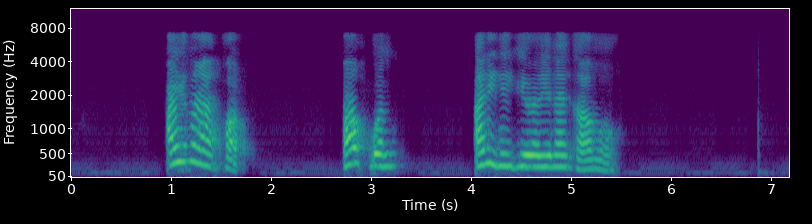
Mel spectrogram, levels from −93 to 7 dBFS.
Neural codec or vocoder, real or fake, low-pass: codec, 16 kHz, 1 kbps, FreqCodec, smaller model; fake; 7.2 kHz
